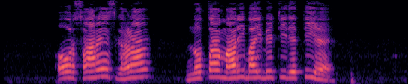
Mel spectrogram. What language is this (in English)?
Sansi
